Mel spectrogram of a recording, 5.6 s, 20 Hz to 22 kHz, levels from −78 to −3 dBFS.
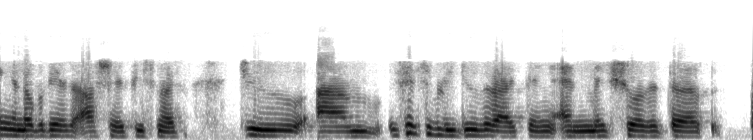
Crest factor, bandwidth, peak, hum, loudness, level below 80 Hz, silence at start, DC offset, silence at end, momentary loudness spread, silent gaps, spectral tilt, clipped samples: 12 dB; 4.5 kHz; 0 dBFS; none; -13 LUFS; -58 dBFS; 0 s; under 0.1%; 0.25 s; 6 LU; none; -9 dB/octave; under 0.1%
